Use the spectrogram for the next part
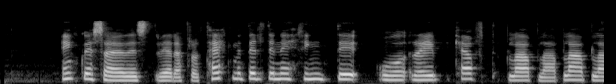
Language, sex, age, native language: Icelandic, female, 30-39, Icelandic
